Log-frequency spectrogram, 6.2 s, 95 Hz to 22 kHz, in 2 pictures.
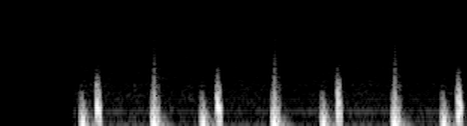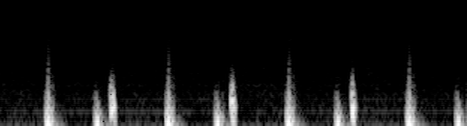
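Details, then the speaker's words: Opening snap recorded at the apex of a patient with mitral stenosis, best heard with the diaphragm pressed firmly: regular heartbeat at about 75 a minute with a sharp, high extra sound just after the second heart sound. "the opening snap is a short high-frequency sound which occurs after the second heart sound in early diastole it usually follows the second sound by about 60 to 100 milliseconds"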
